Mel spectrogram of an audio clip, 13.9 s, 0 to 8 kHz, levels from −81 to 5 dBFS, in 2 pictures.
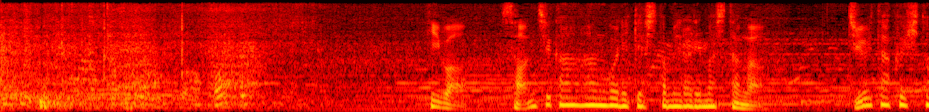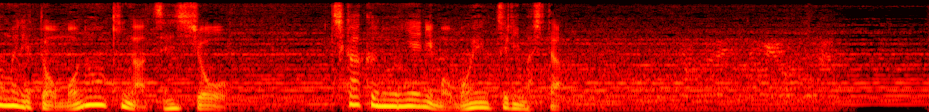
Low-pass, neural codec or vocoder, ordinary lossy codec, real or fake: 7.2 kHz; vocoder, 44.1 kHz, 128 mel bands every 256 samples, BigVGAN v2; none; fake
